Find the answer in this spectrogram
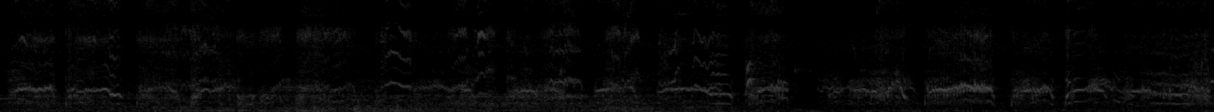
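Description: Two collared finchbills calling back and forth in a string of soft, short chirps.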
